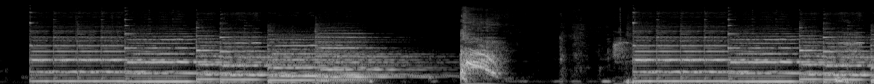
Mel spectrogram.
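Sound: cough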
